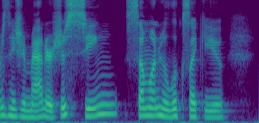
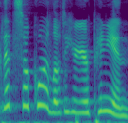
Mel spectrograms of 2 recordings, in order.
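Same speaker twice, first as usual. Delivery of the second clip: much higher, louder fake-innocent voice; playing dumb; 9 semitones higher, 8 dB louder than usual. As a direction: act sweetly clueless to disarm a troll. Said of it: "I just play a little dumb".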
